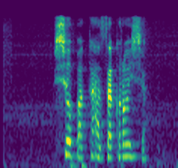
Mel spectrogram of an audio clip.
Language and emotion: Russian, neutral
